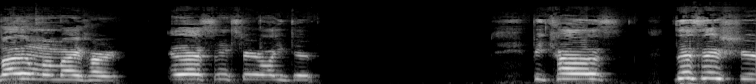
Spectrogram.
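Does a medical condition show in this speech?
Yes: cerebral palsy; limited use of the hands.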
